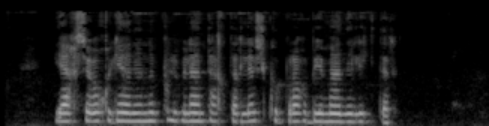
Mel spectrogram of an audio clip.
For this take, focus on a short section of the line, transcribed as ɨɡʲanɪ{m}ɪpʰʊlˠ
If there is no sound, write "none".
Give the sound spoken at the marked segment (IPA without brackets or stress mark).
n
